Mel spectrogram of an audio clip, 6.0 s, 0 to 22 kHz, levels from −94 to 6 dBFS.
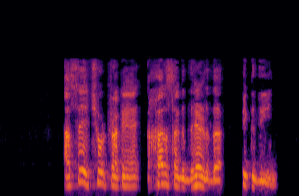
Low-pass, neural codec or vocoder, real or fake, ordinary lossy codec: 7.2 kHz; vocoder, 44.1 kHz, 128 mel bands, Pupu-Vocoder; fake; AAC, 32 kbps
